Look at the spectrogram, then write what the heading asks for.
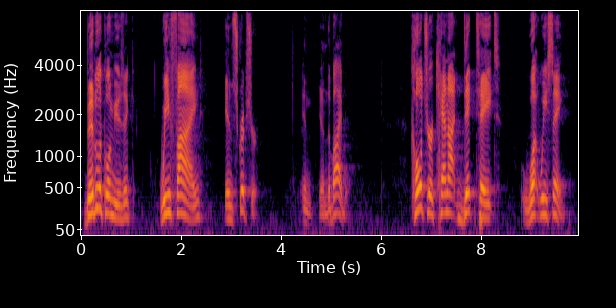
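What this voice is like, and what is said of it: Slight Southern American accent. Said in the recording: “I'm from the South, and I have a little bit of an accent ... You don't sing with a twang like I do.”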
